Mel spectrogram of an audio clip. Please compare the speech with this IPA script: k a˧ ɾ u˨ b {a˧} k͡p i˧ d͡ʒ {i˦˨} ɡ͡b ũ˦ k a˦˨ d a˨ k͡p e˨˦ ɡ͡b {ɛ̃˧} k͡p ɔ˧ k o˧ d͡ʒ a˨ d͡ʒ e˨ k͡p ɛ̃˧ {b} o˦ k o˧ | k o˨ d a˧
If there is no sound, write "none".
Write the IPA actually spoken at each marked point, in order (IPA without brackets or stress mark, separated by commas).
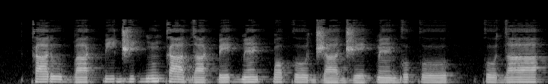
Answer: a˨, i˧, ɛ̃˧, ɡ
